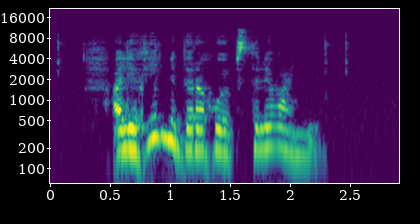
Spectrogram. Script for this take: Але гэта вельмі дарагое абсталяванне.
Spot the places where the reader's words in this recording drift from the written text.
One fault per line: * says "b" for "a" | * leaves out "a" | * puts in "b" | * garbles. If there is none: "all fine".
* leaves out "гэта"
